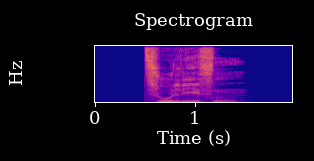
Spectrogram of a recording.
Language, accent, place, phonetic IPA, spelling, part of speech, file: German, Germany, Berlin, [ˈt͡suːˌliːsn̩], zuließen, verb, De-zuließen.ogg
- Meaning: inflection of zulassen: 1. first/third-person plural dependent preterite 2. first/third-person plural dependent subjunctive II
